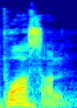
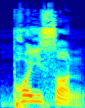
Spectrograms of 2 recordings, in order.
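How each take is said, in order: First: It is said with a French-style pronunciation. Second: It is said like the English word poison. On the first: The speaker calls it right. "say his name correctly" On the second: The speaker calls it wrong. "that's how it's written"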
